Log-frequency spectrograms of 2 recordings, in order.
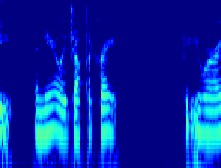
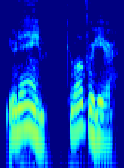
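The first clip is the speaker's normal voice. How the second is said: louder call to someone a little way off; 6 dB louder than usual. A narrator's reading. Historia calls you over to walk, calling out. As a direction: call them over, raising your voice.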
